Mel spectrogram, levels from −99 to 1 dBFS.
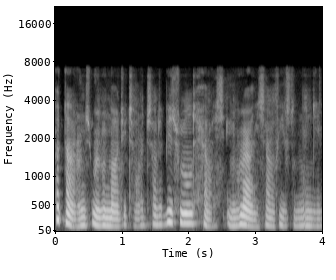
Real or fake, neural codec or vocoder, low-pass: fake; autoencoder, 22.05 kHz, a latent of 192 numbers a frame, VITS, trained on one speaker; 7.2 kHz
